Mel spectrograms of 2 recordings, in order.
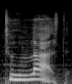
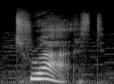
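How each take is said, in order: First: A vowel separates the t from the r. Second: The t and r blend with no vowel. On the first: The speaker calls it wrong. "we don't say to last" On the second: The speaker calls it right. "We say trust"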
